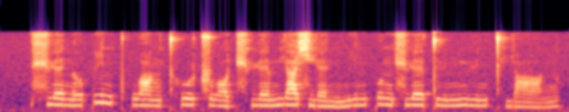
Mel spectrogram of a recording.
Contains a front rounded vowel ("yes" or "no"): yes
